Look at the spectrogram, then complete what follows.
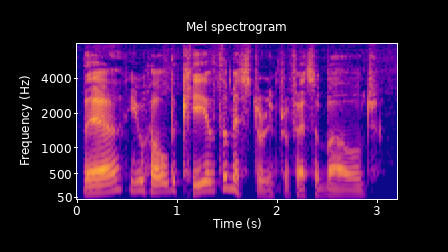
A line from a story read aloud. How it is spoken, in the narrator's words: interposed Carrados quietly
